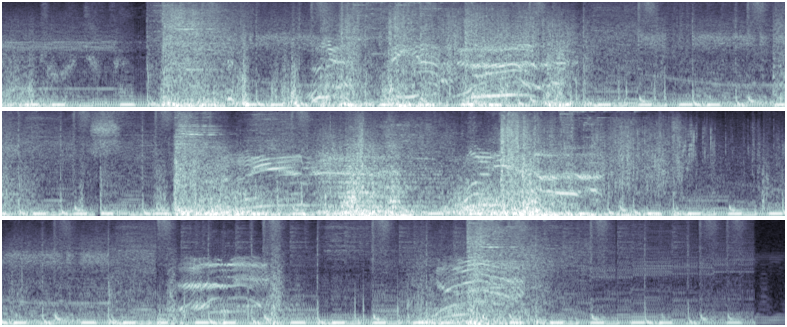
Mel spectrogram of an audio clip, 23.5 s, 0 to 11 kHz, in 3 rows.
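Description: Street brawl fighting in the video game Yakuza 0: repeated thuds, smacks and crashes with grunting voices, continuous and loud over a steady backing track.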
